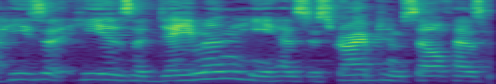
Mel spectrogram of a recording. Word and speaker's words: Damon: he explains is that's spelled D a m o n not demon Damon a Damon is um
